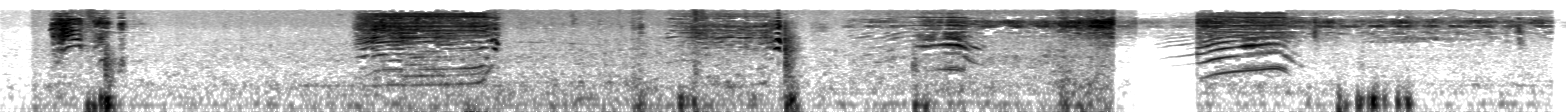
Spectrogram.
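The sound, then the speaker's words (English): A person imitates a hyena's call with a run of loud, high yelping cries that swoop up and down in pitch, delivered in several bursts separated by brief pauses. “It's a hyena.”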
